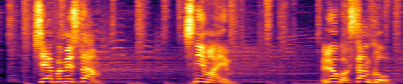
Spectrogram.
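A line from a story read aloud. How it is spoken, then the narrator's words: Shout. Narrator (Russian): крикнул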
